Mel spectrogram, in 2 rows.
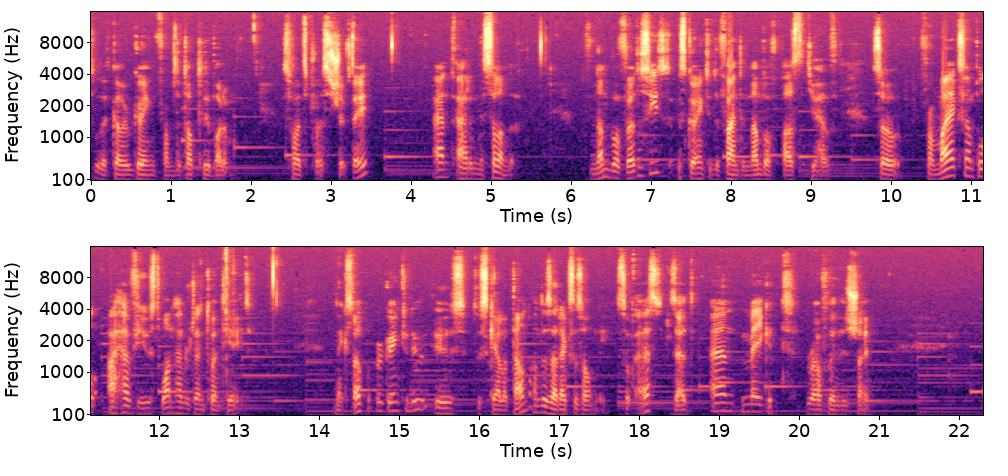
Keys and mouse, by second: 2.1 shift+a, 5.7 click, 7.3-13.6 drag, 14.8 middle click, 17.9 s, 18.3 z, 20.2 click, 20.6 middle click, 21.5 Tab.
